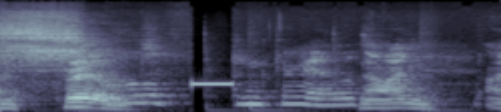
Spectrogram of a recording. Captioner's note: beep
